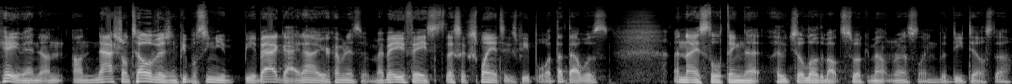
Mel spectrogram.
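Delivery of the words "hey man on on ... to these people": ordinary talk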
